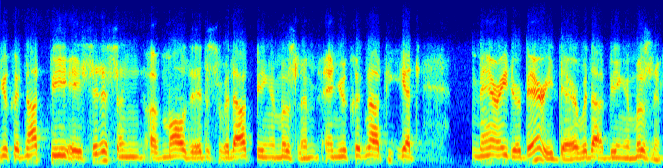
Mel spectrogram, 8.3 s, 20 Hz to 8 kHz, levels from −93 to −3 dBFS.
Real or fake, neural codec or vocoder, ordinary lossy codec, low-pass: real; none; Opus, 32 kbps; 7.2 kHz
